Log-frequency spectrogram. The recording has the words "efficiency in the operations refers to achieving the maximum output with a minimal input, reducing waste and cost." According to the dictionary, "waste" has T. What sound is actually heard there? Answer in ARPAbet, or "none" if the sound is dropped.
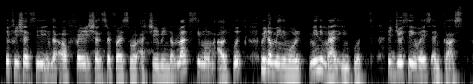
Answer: none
